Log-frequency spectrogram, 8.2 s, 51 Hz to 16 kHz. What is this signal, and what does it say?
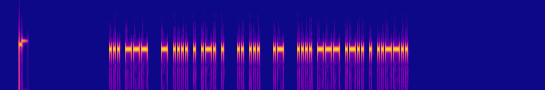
Morse code, heard as a keyed tone, about 40 wpm, 700 Hz. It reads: SO THERE IS A HOLE?
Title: Sentences from Top 1600 Words 40wpm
